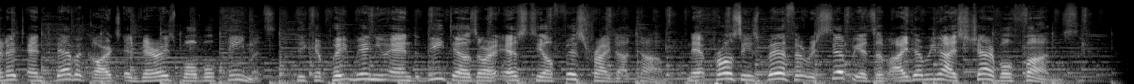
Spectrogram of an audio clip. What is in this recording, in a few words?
Fish Fry Promo Spot; IWKnights Lenten; 2023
